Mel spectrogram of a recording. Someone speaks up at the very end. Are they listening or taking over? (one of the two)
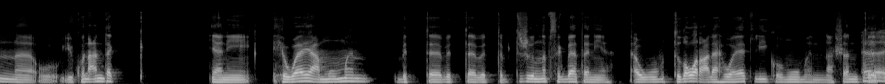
taking over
